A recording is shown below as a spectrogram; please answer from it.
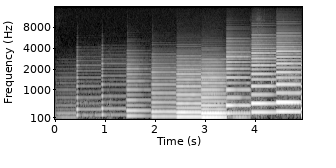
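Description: A111-6 oscillator on a modular synth, its pitch stepped by random control voltages: a bright buzzy tone jumping between notes in short steps, getting louder and higher over the last few seconds, no voice.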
